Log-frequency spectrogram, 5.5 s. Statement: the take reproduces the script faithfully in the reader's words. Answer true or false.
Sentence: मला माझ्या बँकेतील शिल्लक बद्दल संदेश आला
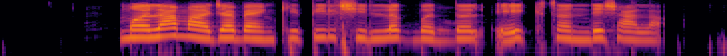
false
